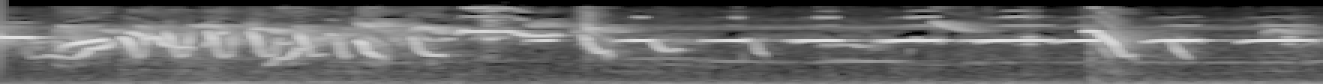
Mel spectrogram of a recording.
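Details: Wild mangrove whistler in lively song, used for luring and tutoring: a rapid run of looping, warbled notes followed by clear level whistles cut by sharp downward slurs, repeated quickly.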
